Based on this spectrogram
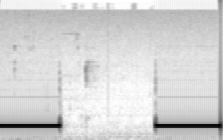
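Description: Telephone ringback tone of an outgoing call placed from a car stuck in a traffic jam: a steady, mid-pitched tone sounds, pauses for about a second, then resumes, forming two clear tone bursts.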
